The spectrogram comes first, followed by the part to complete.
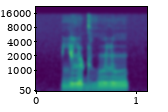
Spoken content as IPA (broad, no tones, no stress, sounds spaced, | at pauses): ʎ ɪ l ɵ ɖʱ uː l u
